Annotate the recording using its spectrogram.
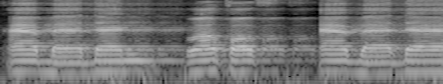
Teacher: یعنی یہ 2 زبر جو ہے یہ وقف کی حالت میں الف کو تبدیل ہوگا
